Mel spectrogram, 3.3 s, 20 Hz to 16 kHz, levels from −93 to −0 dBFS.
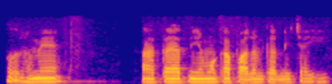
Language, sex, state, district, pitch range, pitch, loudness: Hindi, male, Bihar, Supaul, 135-145 Hz, 140 Hz, -17 LUFS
